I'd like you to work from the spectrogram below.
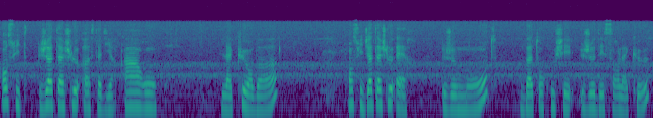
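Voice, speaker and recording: A preschool teacher slowly demonstrating cursive letter by letter, patiently naming each stroke aloud. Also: medium pitch, fairly even intonation, warm tone, slight background noise. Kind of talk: step-by-step handwriting demonstration.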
